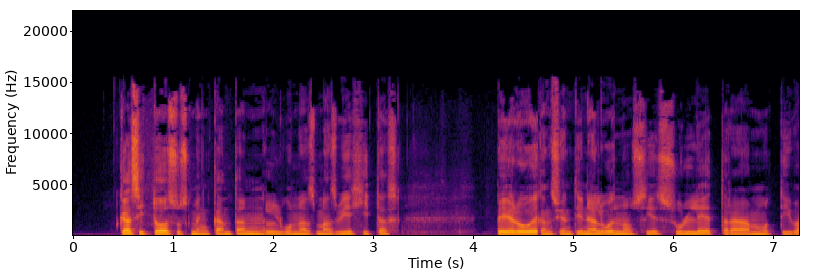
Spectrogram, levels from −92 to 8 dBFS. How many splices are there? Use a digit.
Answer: 5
